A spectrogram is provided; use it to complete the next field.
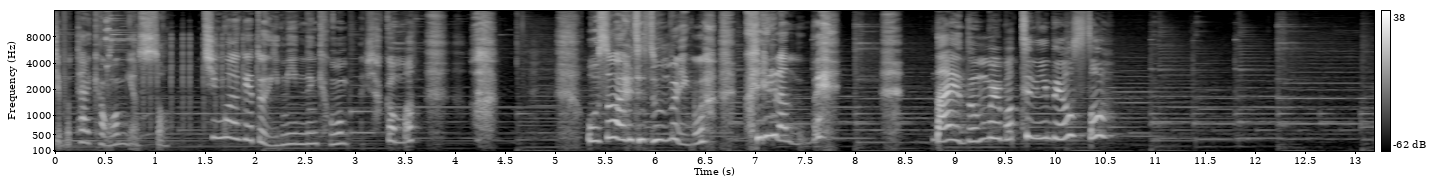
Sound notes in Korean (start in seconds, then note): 7.6 웃음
